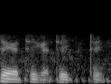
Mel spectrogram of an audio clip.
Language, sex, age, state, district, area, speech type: Hindi, male, 30-45, Bihar, Darbhanga, rural, conversation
